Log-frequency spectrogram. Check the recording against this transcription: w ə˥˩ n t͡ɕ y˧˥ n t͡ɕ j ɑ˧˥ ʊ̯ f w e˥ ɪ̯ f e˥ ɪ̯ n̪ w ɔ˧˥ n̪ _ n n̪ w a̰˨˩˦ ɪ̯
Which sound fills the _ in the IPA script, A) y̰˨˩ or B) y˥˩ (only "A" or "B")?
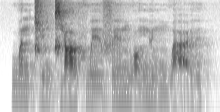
B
